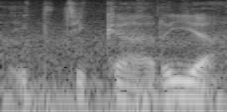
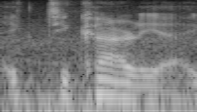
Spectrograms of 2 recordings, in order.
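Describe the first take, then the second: First: The word is pronounced with an Arabic accent. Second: The word is pronounced with an English accent. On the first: "ในอาหรับก็จะพูดว่า" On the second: "สำเนียงของภาษาอังกฤษผมรู้สึกว่า"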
